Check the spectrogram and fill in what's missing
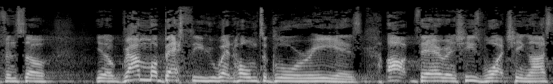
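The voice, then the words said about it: London English accent. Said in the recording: “as you can tell by my accent, I'm from London”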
